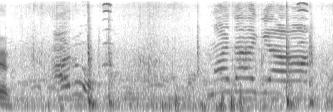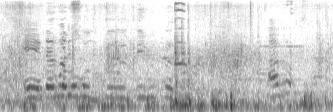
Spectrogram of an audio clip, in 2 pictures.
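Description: A small boat ride on the Chandrabhaga river, with water splashing and sloshing close by and children chattering and shouting excitedly throughout.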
